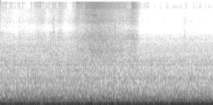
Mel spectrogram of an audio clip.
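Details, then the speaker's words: Old car cruising with a deep steady hum at one low pitch under road rumble; driver suspects a wheel bearing, not confirmed. "I don't know if you can hear that humming, that's a wheel bearing or something."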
